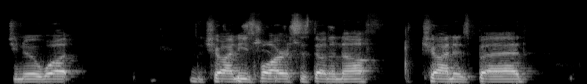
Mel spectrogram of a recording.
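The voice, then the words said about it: Imitates another person's voice. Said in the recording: “Your Trump accent.”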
